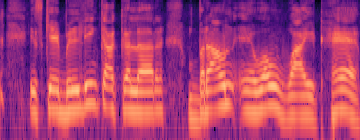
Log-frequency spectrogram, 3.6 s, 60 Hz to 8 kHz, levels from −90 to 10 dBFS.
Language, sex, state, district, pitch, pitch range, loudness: Hindi, male, Jharkhand, Ranchi, 170 Hz, 165-185 Hz, -12 LUFS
